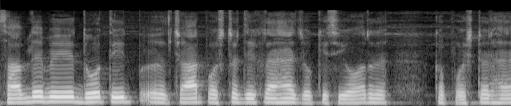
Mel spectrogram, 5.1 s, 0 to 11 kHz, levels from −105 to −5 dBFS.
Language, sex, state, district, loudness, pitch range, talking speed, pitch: Hindi, male, Bihar, East Champaran, -24 LUFS, 120-135 Hz, 185 wpm, 125 Hz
